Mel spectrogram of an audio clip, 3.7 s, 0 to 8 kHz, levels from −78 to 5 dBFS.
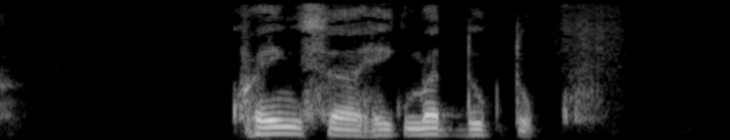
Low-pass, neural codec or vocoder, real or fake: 7.2 kHz; none; real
